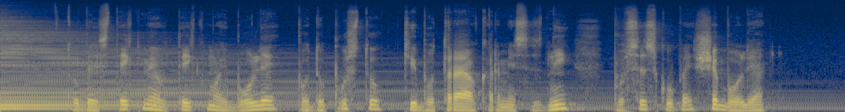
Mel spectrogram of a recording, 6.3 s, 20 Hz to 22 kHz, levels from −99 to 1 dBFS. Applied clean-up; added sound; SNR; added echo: none; Keyboard (musical); 8 dB; none.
